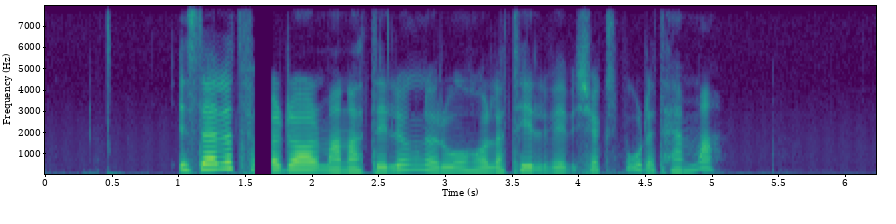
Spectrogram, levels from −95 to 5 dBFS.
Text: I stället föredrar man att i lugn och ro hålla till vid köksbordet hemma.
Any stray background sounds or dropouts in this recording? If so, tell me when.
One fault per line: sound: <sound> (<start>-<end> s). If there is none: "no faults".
sound: dropout (1.6-1.7 s)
